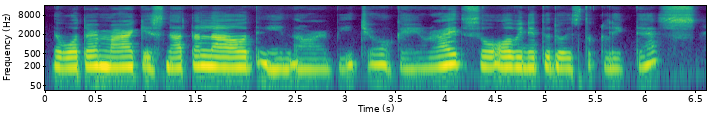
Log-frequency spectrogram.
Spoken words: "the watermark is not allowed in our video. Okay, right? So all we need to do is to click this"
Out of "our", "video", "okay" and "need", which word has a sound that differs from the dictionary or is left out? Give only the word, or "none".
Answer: video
